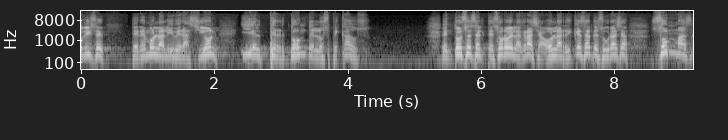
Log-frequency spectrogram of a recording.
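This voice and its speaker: A middle-aged man, preaching a sermon as pastor, swinging between loud emphatic peaks and quiet acted-out asides. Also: sits high, vocal fry.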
